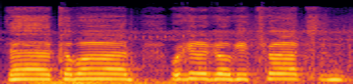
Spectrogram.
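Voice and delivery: high, loud, eager mock teammate voice; hammed-up clueless teammate; mocking eager newbies. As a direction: play the overexcited newbie. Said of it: "They're like".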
